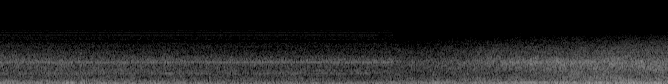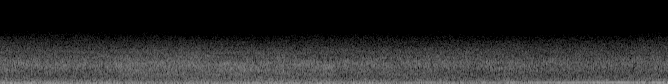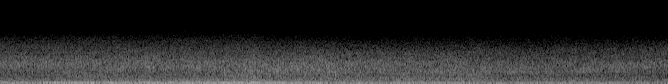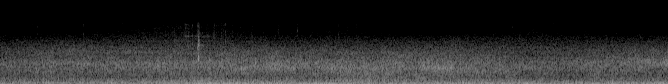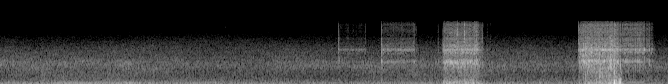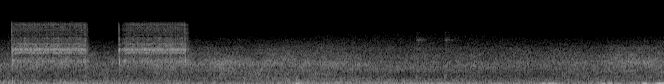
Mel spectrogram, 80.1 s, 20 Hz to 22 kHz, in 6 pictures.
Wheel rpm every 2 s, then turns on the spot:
0, 0, 0, 0, 0, 0, 0, 0, 0, 0, 0, 0, 0, 0, 0, 0, 0, 0, 0, 0, 0, 0, 0, 0, 0, 0, 0, 0, 0, 0, 20, 70, 80, 60, 30, 20, 0, 0, 0, 0.
66-68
